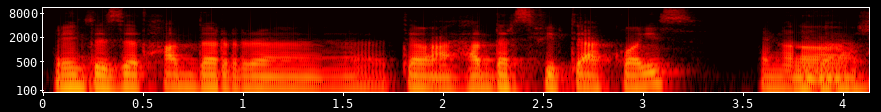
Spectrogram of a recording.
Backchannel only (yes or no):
yes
